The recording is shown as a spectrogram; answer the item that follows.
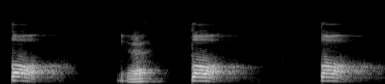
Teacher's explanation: Tebal tapi ditebalkan lagi dengan adanya itbaq, yaitu suaranya dikumpulkan, inhisor, mengepung suaranya itu sehingga terjadi penebalan yang lebih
